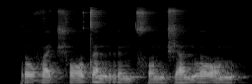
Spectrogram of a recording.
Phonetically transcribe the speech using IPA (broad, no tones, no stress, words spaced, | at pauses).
ɾɔvat͡ʃʰɔ tanrœnt͡sʰɔnd͡ʒan lɔn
